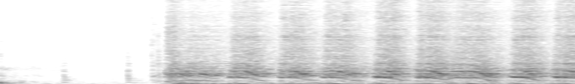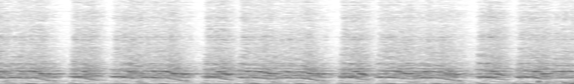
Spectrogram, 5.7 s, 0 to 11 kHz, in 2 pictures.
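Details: 1995 Nissan 300ZX, cranked via multiple jumper cable sets: steady rhythmic cranking about ninety beats a minute, even compression pulses, never fires: crank no start.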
